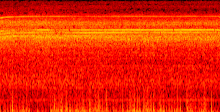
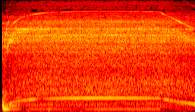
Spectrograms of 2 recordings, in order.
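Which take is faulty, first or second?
second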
